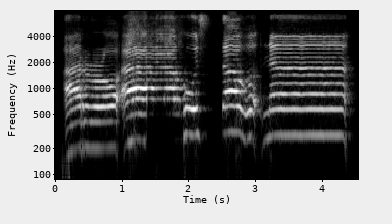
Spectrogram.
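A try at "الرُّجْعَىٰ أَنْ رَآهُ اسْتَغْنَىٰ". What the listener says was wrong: Jangan tage ya. Jangan ada e-nya.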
